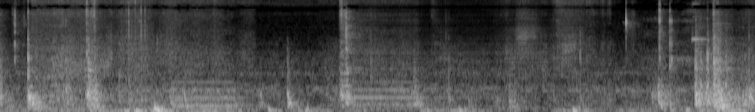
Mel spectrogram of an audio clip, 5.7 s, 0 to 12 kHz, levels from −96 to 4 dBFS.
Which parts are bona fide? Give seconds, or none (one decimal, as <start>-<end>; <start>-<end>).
0.0-2.7; 4.4-5.7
